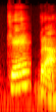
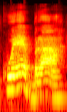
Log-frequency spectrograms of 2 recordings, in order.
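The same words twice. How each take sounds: First: The u after the q is silent. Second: The u after the q is sounded. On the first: "eu não pronuncio esse U aqui" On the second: "aí ia pronunciar, ia ser ditongo"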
